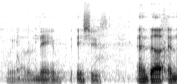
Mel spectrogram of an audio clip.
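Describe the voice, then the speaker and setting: The man's voice sits at a fairly low pitch. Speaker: panel moderator. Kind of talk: panel introduction. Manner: loud.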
